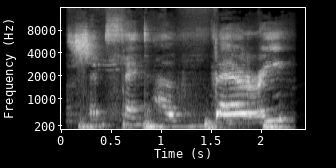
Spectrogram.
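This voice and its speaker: A woman telling a Bible story to young children in an expressive, teacherly way, with simple repeated phrases and questions. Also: high-pitched, slow pace, soft background music.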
